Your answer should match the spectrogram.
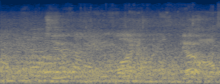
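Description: Indistinct voices of spectators talking in a large arena, over a steady low hum.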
